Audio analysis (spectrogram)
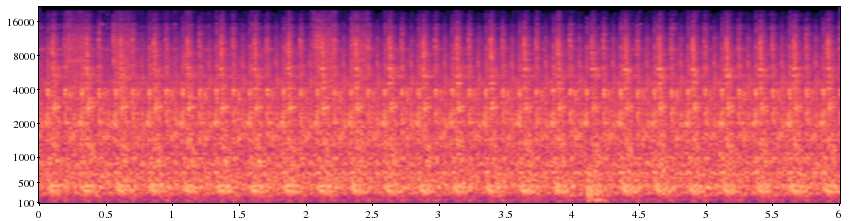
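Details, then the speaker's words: Cub Cadet 108 garden tractor, cold (mid-30s °F), brake clean sprayed in carburetor: steady cranking about four beats a second that never fires; no-start from weak spark, points need cleaning. "all right y'all that's not gonna work so we're gonna have to get down in there and get the points get them clean and uh see if we can't uh get a little better spark"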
